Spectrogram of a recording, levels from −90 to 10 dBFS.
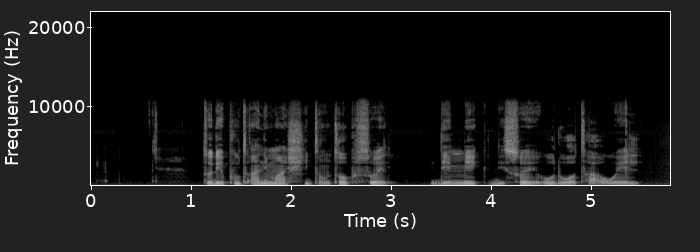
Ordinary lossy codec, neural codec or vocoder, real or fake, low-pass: none; none; real; 10.8 kHz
